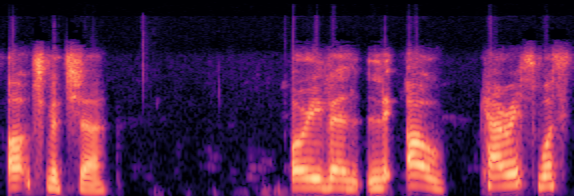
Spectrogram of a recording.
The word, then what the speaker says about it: Oxfordshire: um when you're um like Oxfordshire you guys would say Oxfordshire we no no we don't say that it's Oxfordshire or even oh Charis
